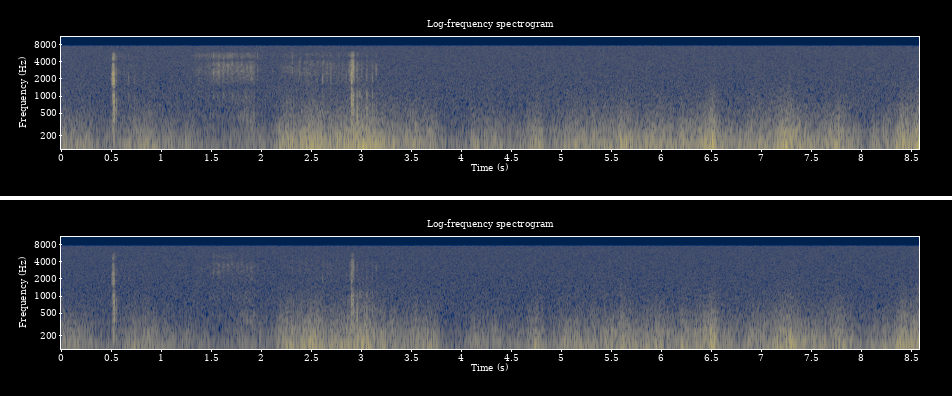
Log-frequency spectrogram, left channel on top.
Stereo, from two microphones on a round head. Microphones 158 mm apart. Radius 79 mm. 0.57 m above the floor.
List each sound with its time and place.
0.5 s keys jangling: 50° left (ahead or behind)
